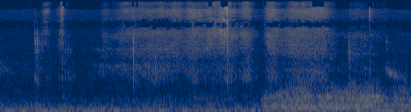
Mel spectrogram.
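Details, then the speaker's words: Old sleeping dog snoring in a small room: low, rough rumbling that grows louder and fuller partway through; snoring. "Gigi's really snoring now my talkie must put him to sleep there goes the wind I can't hear the one because you snoring - sheesh he's right go into town poor guy he's getting old"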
